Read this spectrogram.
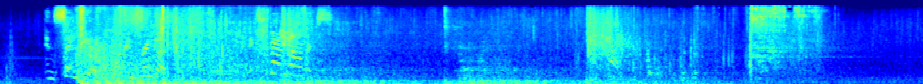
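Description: Flames roar and crackle in bursts.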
